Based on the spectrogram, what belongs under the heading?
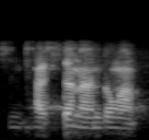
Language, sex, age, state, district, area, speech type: Bodo, male, 18-30, Assam, Kokrajhar, rural, conversation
